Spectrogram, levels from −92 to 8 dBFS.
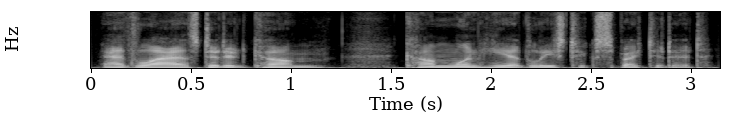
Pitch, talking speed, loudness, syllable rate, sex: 100 Hz, 210 wpm, -18 LUFS, 5.3 syllables/s, male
